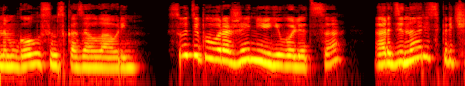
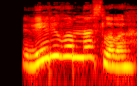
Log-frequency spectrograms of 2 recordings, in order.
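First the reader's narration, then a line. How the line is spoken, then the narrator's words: Wry snort. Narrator (Russian): хмыкнула я, выпуская трубку изо рта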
